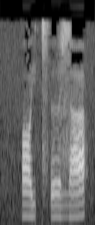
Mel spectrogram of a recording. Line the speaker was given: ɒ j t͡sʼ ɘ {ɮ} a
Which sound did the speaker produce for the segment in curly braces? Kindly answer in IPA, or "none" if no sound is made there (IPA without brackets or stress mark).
ɮ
